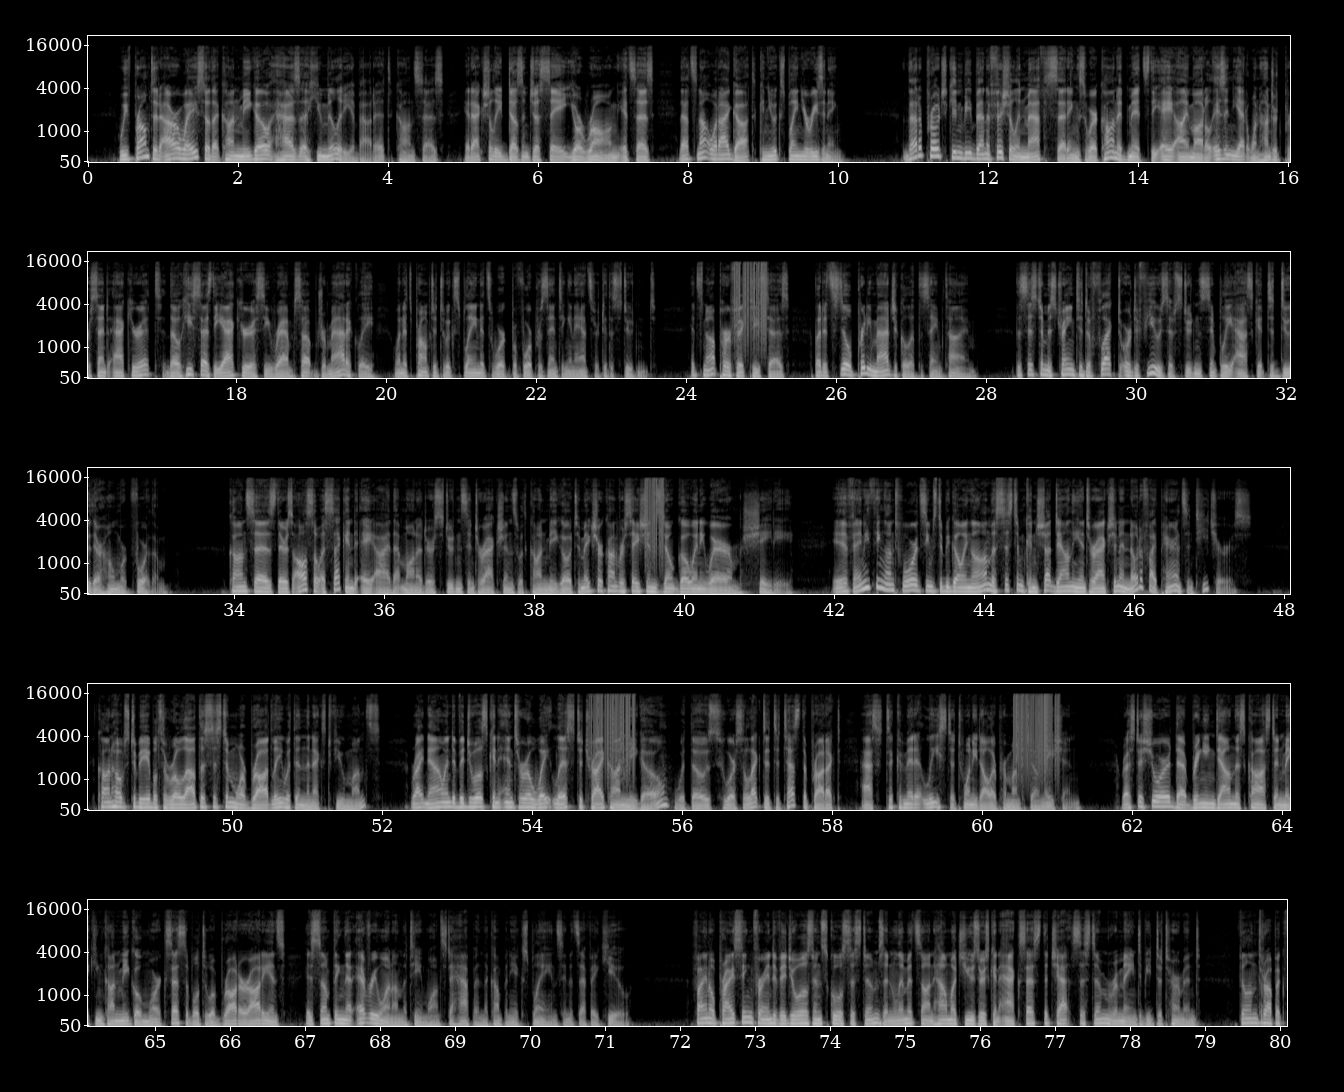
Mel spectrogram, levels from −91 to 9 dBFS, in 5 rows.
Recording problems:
crackling; loud; 4 times, first at 25 s; 8 dB below the speech

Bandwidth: 15 kHz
